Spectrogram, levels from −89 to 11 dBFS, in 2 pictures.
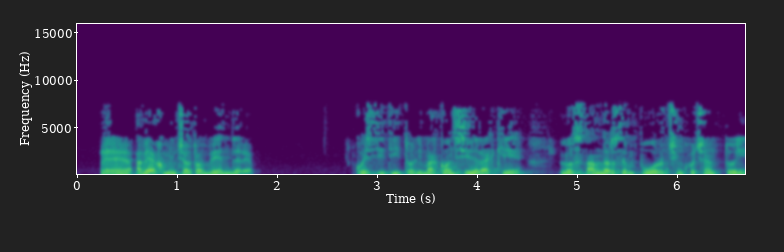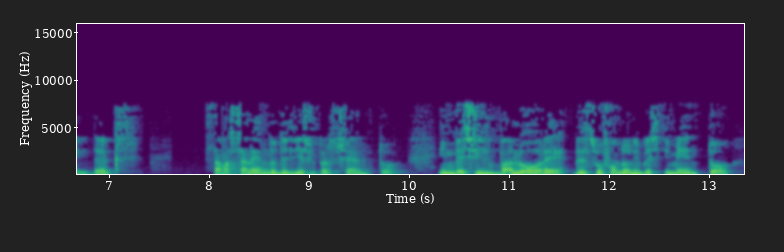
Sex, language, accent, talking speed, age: male, Italian, native, 120 wpm, 40-59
